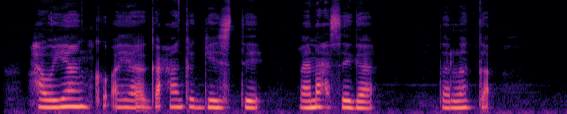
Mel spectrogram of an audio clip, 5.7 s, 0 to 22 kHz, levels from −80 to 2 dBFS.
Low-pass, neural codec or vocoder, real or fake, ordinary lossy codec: none; none; real; none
